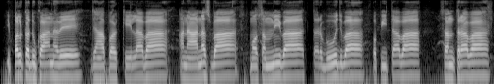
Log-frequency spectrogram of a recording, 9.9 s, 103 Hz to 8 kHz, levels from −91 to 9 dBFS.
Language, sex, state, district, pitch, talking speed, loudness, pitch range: Bhojpuri, male, Uttar Pradesh, Gorakhpur, 150 Hz, 115 wpm, -18 LUFS, 135-155 Hz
